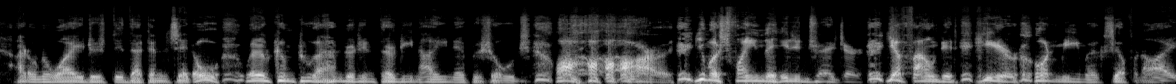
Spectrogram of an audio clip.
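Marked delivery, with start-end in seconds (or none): 2.0-11.8 rough, creaky put-on pirate voice. A host welcoming everybody to episode 139, in a pirate voice. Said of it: "like I was a pirate".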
